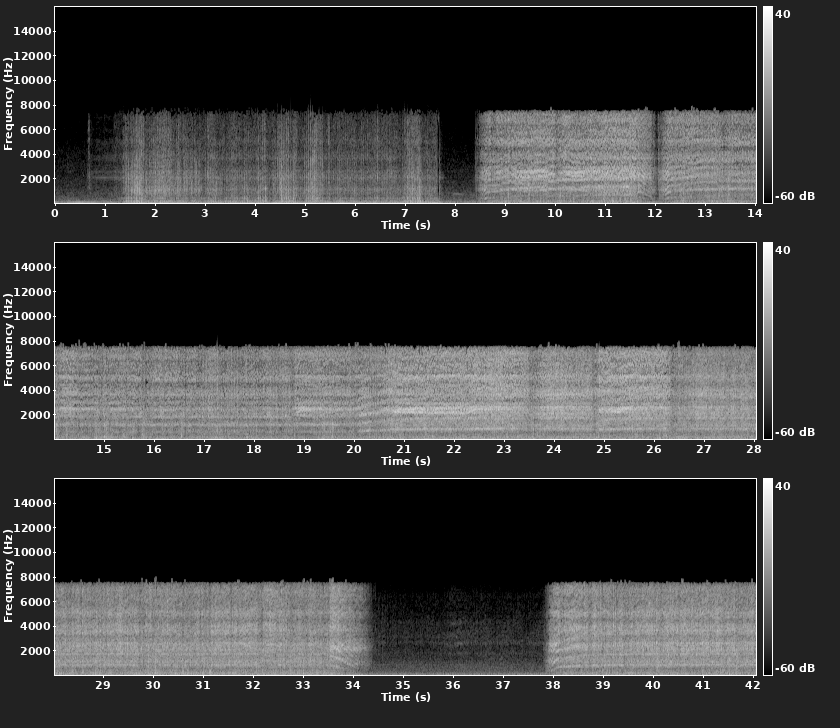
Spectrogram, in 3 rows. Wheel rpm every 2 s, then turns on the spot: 10, 20, 20, 20, 110, 140, 140, 160, 160, 160, 200, 220, 230, 230, 230, 230, 170, 0, 20, 210, 230.
0-8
